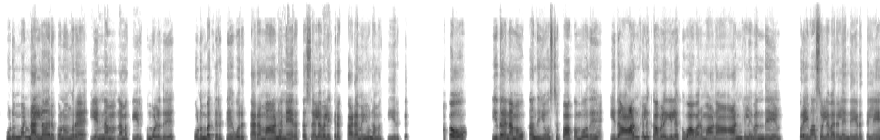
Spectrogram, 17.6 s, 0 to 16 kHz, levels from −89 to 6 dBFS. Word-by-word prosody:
குடும்பம் 400 +7 -1
நல்லா 305 +8 +5
இருக்கணும்ங்கிற 315 -4 -3 0.4
எண்ணம் 285 +1 -1
நமக்கு 250 +2 -3
இருக்கும் 285 +1 -7
பொழுது 240 -4 -2 0.5
குடும்பத்திற்கு 320 -1 -1 0.2
ஒரு 240 -1 0 0.2
தரமான 270 +10 +3 0.2
நேரத்த 275 +3 0
செலவழிக்கிற 280 +4 0 0.2
கடமையும் 270 - 0
நமக்கு 180 -3 -9
இருக்கு. 180 0 -13 0.8
அப்போ, 315 0 +6 0.8
இத 350 +1 +2 0.2
நம்ம 295 -1 +5
உட்கார்ந்து 345 +3 -1
யோசிச்சு 335 +1 -6
பார்க்கும்போது 270 +2 0 0.4
இது 280 -1 -1 0.2
ஆண்களுக்கு 440 -1 +1
அவ்வளவு 270 -2 0
இலகுவா 295 0 +2
வருமா? 210 +1 -1
நான் 225 0 +2
ஆண்கள 335 +6 0
வந்து 290 +3 -2 0.6
குறைவா 350 +9 0
சொல்ல 245 -1 -1
வரல 180 -3 -2
இந்த 170 0 -4
இடத்தில. 185 -3 -8
285 Hz, 115 wpm, -23 LUFS, 250-325 Hz, 0.8 s, அப்போ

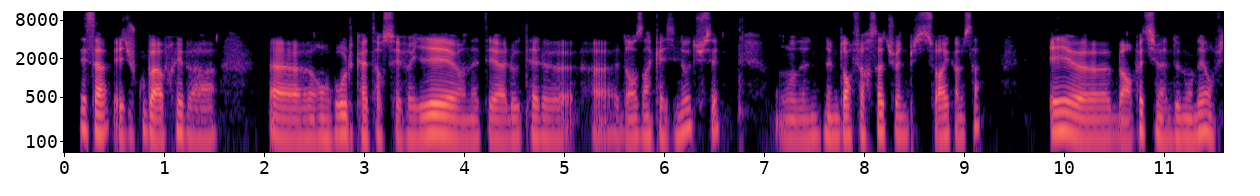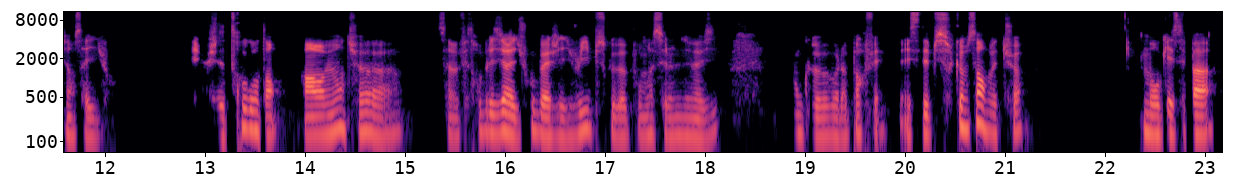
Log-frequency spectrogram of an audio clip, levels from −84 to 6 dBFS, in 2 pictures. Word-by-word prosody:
C'est 155 - -1
ça 135 0 +4
et 120 - +1
du 125 +2 -4
coup - - -11
bah, 130 -5 +6
après 135 +5 -2
bah 115 -2 -7 0.6
heu, - - +2 0.4
en 115 +1 -4
gros, 130 +3 +1
le 130 - -7
14 120 0 -2
février 120 +2 +5
on 110 0 -8
était 115 +1 -5
à 110 -1 +1
l'hôtel, 120 +1 -5
heu, 115 -1 -5 0.2
à 125 -1 -6
dans 120 0 -3
un 125 - -3
casino 125 +7 -5
tu - - -2
sais, - - -1 0.6
on 110 0 -8
ai 110 - -7 0.2
aime 120 - -3
bien 125 +1 +3
faire 125 -1 -4
ça, 140 - +1
tu - - -5
vois? 130 - 0
Une 120 - -9
petite 125 - -3
soirée 115 +1 +1
comme 125 -3 -6
ça - - -1 0.7
et 145 0 +5
heu, 115 -2 +1
bah, 110 -2 -1
en 105 - -2
fait 145 -2 +1
il - - -3
m'a 115 - -4
demandé 115 +3 -3
en 140 - -3
fiançailles 120 -1 -5
du - - -10
coup, - - -29 0.8
et - - +4
j'étais 120 - -1
trop 165 +9 -3
content, 140 -5 +1 0.2
énormément 125 +6 +7
tu 145 -2 -2
vois? 145 - +2 0.2
Heu, 140 - -13 0.3
ça - - -6
m'a 120 - -4
fait - - -12
trop - - -10
plaisir 140 0 +6
et 130 - +8
du 115 - -6
coup 150 - -7
bah, 125 -3 +6
j'ai 120 0 -2
dit: 120 - -8
«Oui» 150 +4 +1
puisque 125 - -3
bah 115 - -1
pour 120 - -13
moi, 125 +1 -5
c'est 125 - 0
l'homme 120 +1 -6
de 120 - -5
ma 115 -1 -2
vie, 130 +7 -10 0.7
donc 130 -1 -8
heu, - - +1
voilà, 120 -1 -5
parfait, 135 +3 -5
et 125 - -2
c'est 120 - -3
des 130 - +4
petits - - +6
trucs - - +1
comme 170 -2 +4
ça 195 - +7
en 175 - +2
fait 130 -2 -5
tu - - -3
vois? - - -1 1.2
Bon, 130 -2 +2
OK, 125 +2 0
c'est 125 - -6
pas 130 -1 +9
125 Hz, 255 wpm, -26 LUFS, 115-135 Hz, 1.2 s, pas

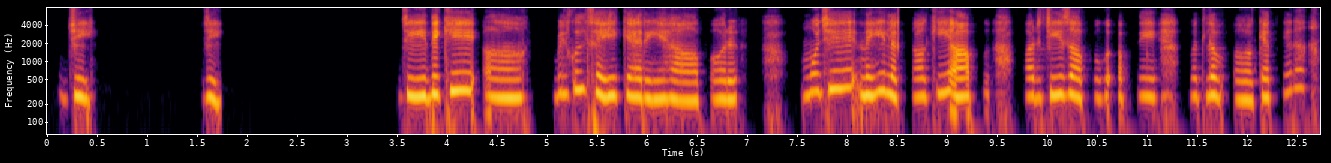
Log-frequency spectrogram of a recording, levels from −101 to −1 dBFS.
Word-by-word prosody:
जी। 255 -1 0 1.1
जी। 250 -4 -1 1.8
जी। 270 -1 +5
देखिए 330 +5 +5
अ, - - -5 0.7
बिल्कुल 295 +5 -1
सही 275 -4 +4
कह 270 -2 +4
रही 245 -1 0
हैं 245 0 +1
आप। 230 -1 -1
और 240 0 0 0.7
मुझे 350 +5 +1
नहीं 280 +4 +3
लगता 265 -1 -1
कि 305 +1 -1
आप 135 0 +5 0.5
हर 270 -1 -3
चीज़ 280 +3 0
आपको 260 -2 -1
अपनी 265 0 -7 0.3
मतलब 270 +1 -1
अ, 235 -1 -2
कहते 260 +4 -4
हैं 320 - -10
ना 370 0 -8
270 Hz, 120 wpm, -22 LUFS, 250-290 Hz, 1.8 s, जी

